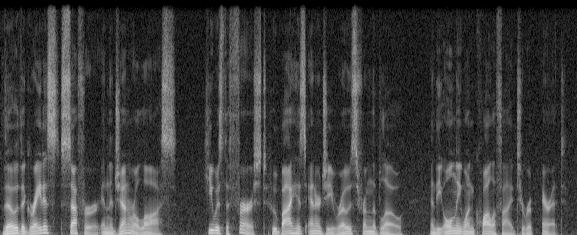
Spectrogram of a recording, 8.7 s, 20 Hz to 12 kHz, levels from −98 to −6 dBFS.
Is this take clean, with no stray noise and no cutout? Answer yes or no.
no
